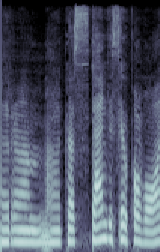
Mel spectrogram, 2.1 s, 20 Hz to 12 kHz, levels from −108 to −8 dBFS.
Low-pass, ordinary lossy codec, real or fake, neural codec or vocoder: 10.8 kHz; AAC, 48 kbps; fake; codec, 44.1 kHz, 1.7 kbps, Pupu-Codec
